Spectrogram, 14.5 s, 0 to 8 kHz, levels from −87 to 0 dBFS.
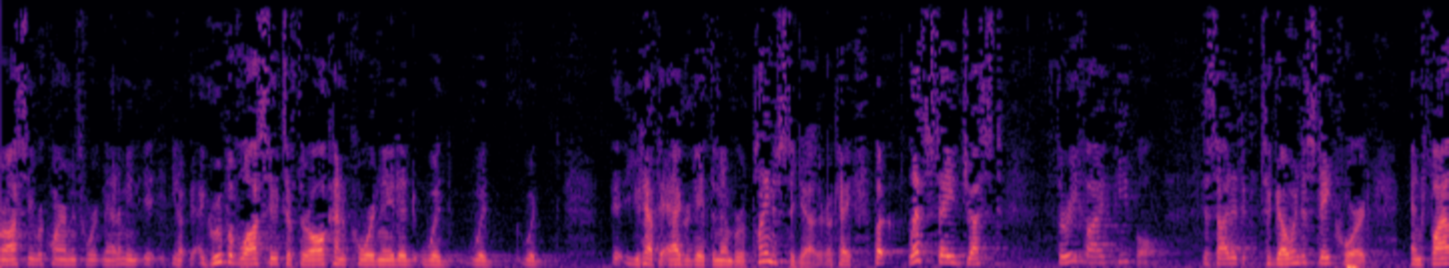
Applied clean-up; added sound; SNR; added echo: none; none; none; none.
